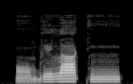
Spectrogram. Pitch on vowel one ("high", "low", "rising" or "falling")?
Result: low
